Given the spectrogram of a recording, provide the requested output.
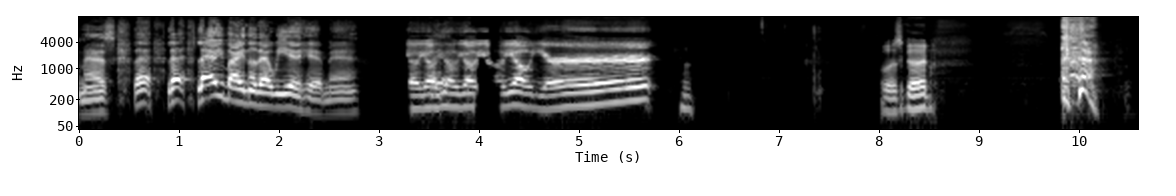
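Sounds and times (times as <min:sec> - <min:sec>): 
speech: 0:00.0 - 0:06.2, 0:08.0 - 0:08.7, 0:09.8 - 0:10.3
person coughing harshly: 0:09.8 - 0:10.4.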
